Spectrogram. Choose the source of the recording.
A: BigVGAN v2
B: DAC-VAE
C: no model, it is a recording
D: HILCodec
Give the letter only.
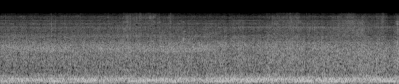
C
